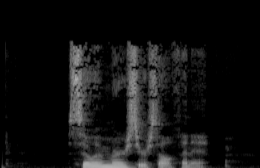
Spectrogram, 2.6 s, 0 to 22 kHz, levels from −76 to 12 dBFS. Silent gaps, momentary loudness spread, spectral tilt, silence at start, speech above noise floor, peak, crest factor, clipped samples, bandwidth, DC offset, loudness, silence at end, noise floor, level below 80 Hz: none; 16 LU; -4.5 dB/octave; 0.7 s; 48 dB; -4 dBFS; 18 dB; under 0.1%; 17 kHz; under 0.1%; -19 LUFS; 0.55 s; -68 dBFS; -62 dBFS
